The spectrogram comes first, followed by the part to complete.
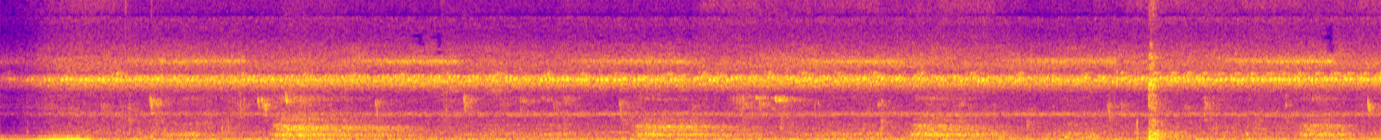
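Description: Crickets trilling in a steady, high-pitched, unbroken drone. A few faint, muffled sounds come about two, five and seven seconds in, and a single sharp click comes near the end.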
